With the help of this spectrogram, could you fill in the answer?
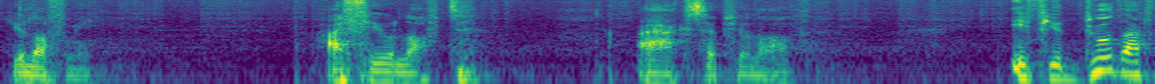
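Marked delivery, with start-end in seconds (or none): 0.0-4.0 soft surrender prayer. Pretend. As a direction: murmur it like a humble confession. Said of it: "and say".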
